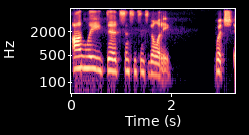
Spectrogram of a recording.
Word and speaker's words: Ang Lee: Ang Lee.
